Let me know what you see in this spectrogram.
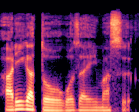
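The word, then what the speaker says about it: ありがとうございます: okay it's arigato gozaimasu and you see I see an O and you connected in that case we usually pronounced it as ol bar so it's not oh and it's just all o just extend well so it goes arigato gozaimasu like flat stress okay but there's another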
